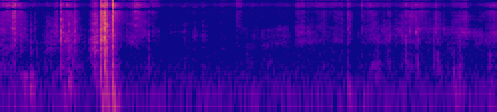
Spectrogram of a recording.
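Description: Stiff cardstock album packaging being handled and unfolded: brief paper rustles and slides, with one sharp snap about a second in, then faint scattered rustles.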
